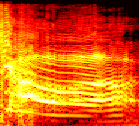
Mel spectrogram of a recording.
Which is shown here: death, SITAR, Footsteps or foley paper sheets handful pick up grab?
death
